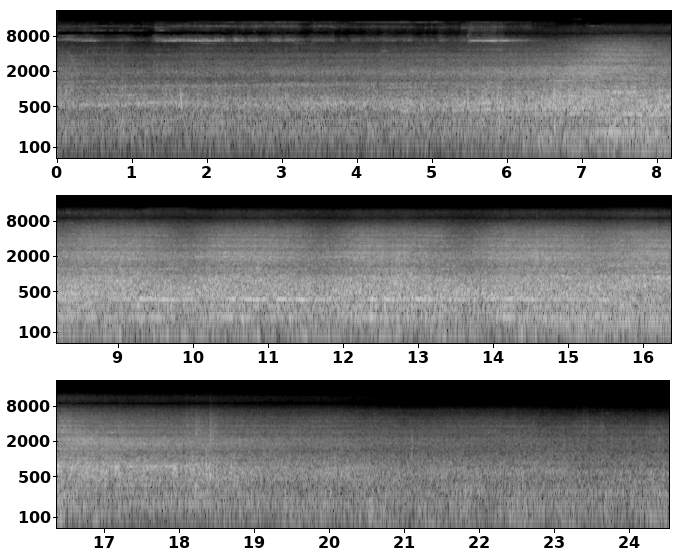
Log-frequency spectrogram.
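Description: A train running through the station. Its sound swells about six seconds in, stays loud for around ten seconds with a regular repeating rumble and a steady tone, then fades away.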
